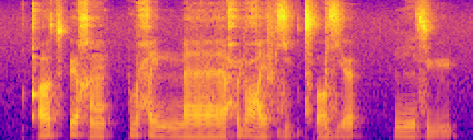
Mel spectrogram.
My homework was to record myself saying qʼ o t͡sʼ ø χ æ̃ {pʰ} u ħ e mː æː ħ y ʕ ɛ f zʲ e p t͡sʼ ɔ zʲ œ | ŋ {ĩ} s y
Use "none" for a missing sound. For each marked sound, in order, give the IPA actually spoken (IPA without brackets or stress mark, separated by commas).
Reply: pː, ĩ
